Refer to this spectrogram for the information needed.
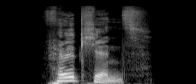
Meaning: genitive singular of Völkchen
- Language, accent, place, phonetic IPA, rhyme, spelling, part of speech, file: German, Germany, Berlin, [ˈfœlkçəns], -œlkçəns, Völkchens, noun, De-Völkchens.ogg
